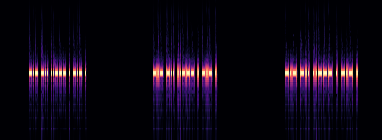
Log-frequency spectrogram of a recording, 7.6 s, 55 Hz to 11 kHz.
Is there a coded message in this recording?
Yes: Morse code from 0.6 to 7.1 s, heard as a keyed tone, about 50 wpm, 700 Hz. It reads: KD2EKE KD2EKE KD2EKE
